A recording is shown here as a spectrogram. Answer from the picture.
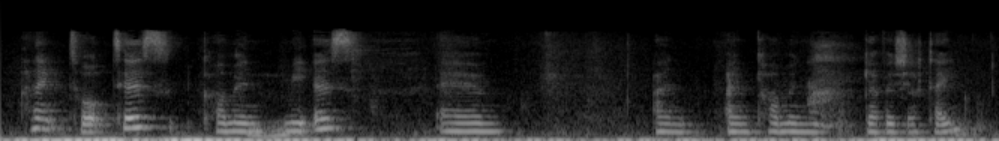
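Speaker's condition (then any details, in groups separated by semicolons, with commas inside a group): No condition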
